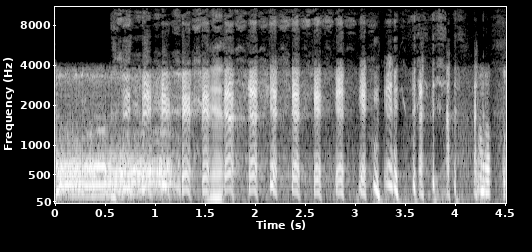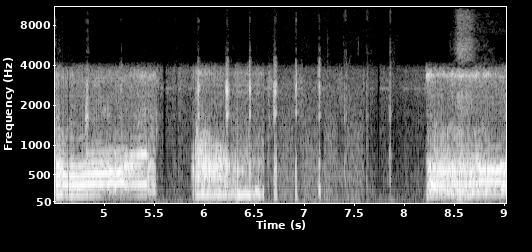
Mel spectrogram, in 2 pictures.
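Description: A man snores loudly in his sleep, rough rattling snorts fluttering rapidly, then long growly drawn-out breaths separated by short pauses, with no talking.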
